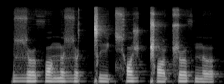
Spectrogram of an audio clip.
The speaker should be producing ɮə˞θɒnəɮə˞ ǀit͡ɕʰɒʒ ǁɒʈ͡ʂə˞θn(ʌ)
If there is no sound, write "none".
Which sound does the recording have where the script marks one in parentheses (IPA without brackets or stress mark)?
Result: ə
